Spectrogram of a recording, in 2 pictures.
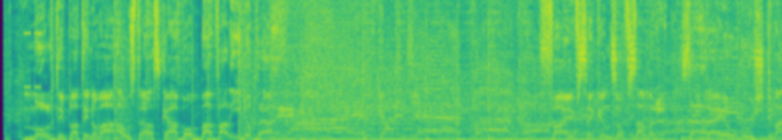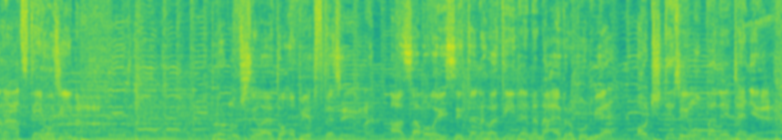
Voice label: promo; evropa2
